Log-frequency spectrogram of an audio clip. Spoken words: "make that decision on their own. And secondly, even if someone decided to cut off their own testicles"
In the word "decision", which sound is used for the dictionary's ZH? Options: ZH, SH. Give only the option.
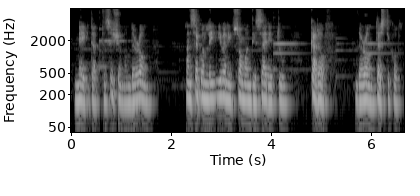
SH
